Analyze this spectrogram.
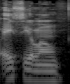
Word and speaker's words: Aceyalone: Oh, Aceyalone.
